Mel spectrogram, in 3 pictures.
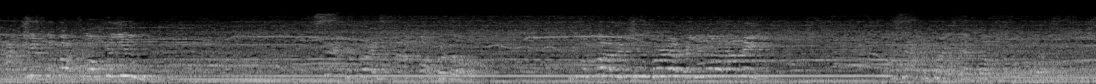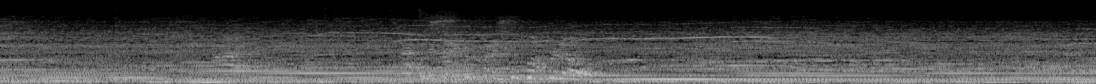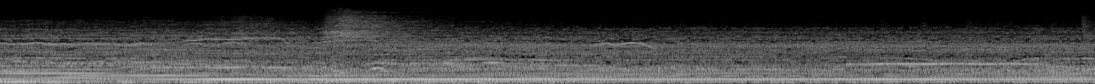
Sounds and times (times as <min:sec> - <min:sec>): Music: 0:00.0 - 0:32.8.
